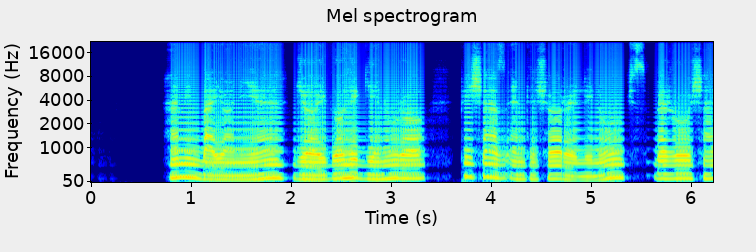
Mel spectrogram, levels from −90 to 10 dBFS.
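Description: A robotic buzz at about 375 Hz runs throughout the speech with no octave shift, from planar audio read as interleaved in 2.67 ms blocks.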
